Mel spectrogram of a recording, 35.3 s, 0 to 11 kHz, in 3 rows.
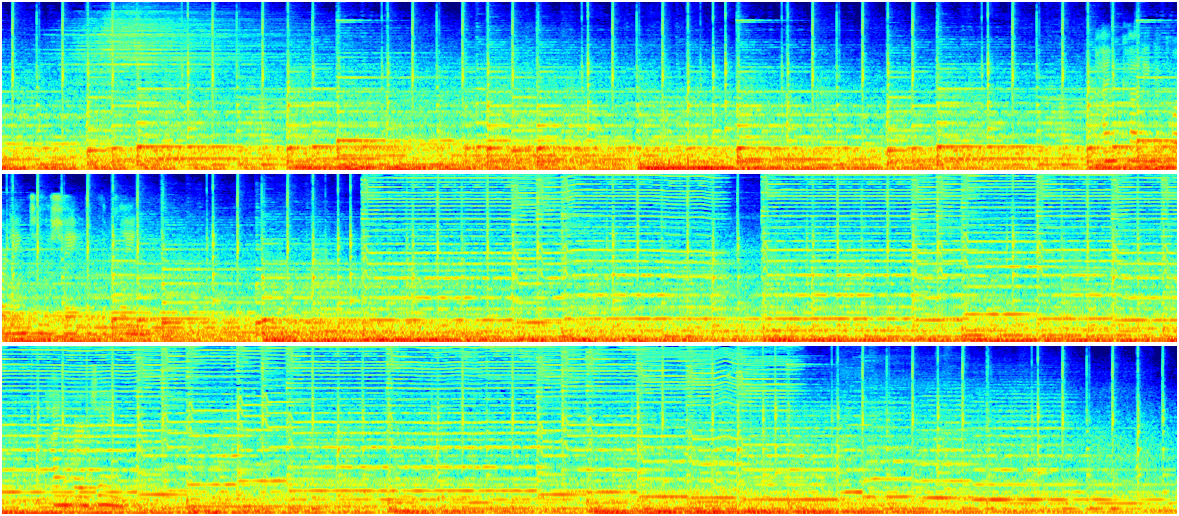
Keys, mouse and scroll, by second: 0.8 g, 1.9 right click, 2.6 click, 5.1 Tab, 6.1 KP_1, 7.5-9.4 right drag, 8.0 Tab, 9.2 a, 9.5 a, 11.1-13.9 drag, 13.5 Delete, 15.1 z, 15.6 Tab, 17.6 Tab, 18.6-22.1 right drag, 20.7 space, 23.8-25.7 middle drag, 24.7-26.4 right drag, 25.4 space, 27.0 Tab, 30.4 right click, 31.4 KP_7, 34.6 z.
